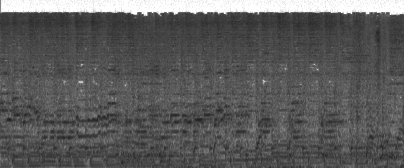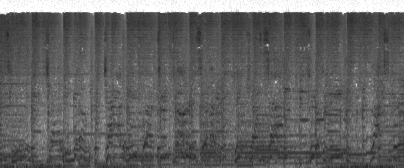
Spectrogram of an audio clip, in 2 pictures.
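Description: Live blues-rock band playing a loud, steady instrumental passage: electric guitar with bending notes over bass guitar and a drum kit.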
